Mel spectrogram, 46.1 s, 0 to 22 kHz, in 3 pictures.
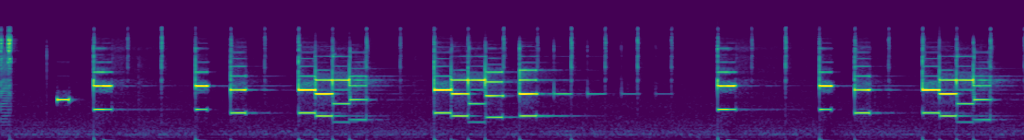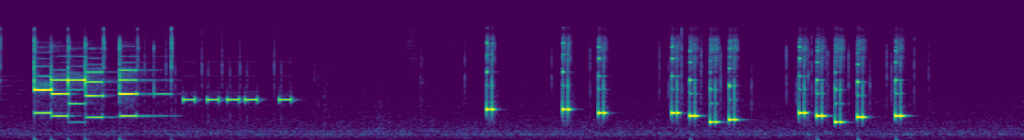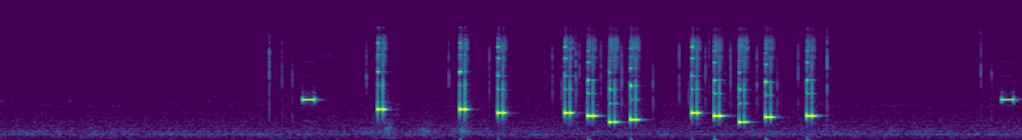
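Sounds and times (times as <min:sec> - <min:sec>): phone keypad beeps: 0:00.8 - 0:05.6, 0:06.5 - 0:10.1, 0:10.8 - 0:15.0, 0:15.9 - 0:19.8, 0:22.6 - 0:22.9, 0:23.8 - 0:24.6, 0:25.4 - 0:26.6, 0:27.3 - 0:29.1, 0:35.2 - 0:35.6, 0:36.4 - 0:36.6, 0:37.6 - 0:38.4, 0:39.2 - 0:43.2, 0:45.7 - 0:46.0.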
